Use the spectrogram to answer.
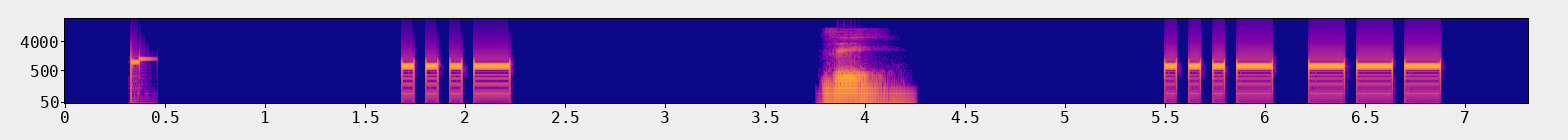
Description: Morse code, heard as a keyed tone, about 20 wpm, 700 Hz. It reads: V VO
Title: Build A Word - 1 Letter At A Time - 3-Letter Words - 20wpm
